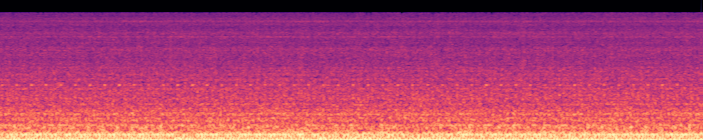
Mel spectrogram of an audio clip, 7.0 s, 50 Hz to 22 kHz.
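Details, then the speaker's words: 1956 Chevy Nomad V8, sat over 2 years, idling: light, fairly regular valve train tick over the rumble, felt through the valve cover. The rockers are clipping the inside of the valve covers, which are also leaking oil. "that means that valve cover is not ceiling and there's a weird knocking noise ticking noise that wasn't there before touch this valve cover over here and I can feel it the same noise"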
